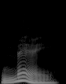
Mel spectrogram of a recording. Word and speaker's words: me: the stealing the Me, The m e is pronounced May. So, this is the backstory of stealing the May.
